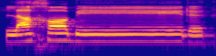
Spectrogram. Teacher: لخبیر، یہ مدہ ہے، 2 حرکات لمبا کریں گے، خا کو موٹا پڑھنا، آخر میں وقف کر دیں گے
